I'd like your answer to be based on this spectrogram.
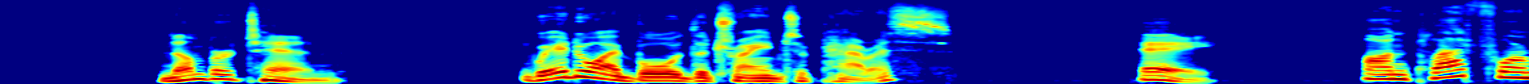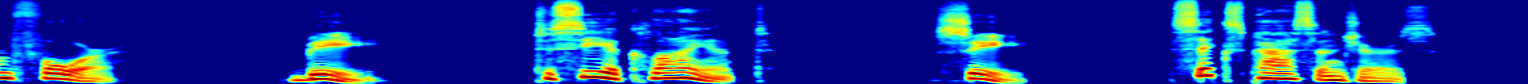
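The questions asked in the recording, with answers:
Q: Where do I board the train to Paris?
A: A: On platform 4.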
